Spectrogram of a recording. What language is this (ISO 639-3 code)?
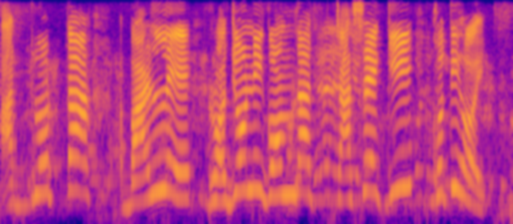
ben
